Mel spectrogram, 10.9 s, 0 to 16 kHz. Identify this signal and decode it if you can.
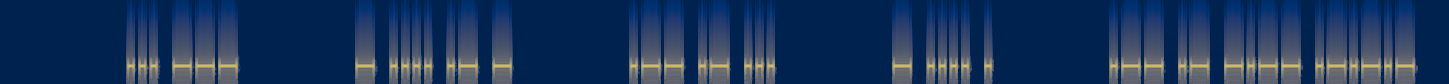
Morse code, heard as a keyed tone, about 27 wpm, 700 Hz. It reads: SO THAT WAS THE WAY.
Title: 3x Word-Spacing - Sentences from Top 100 Words - 28wpm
